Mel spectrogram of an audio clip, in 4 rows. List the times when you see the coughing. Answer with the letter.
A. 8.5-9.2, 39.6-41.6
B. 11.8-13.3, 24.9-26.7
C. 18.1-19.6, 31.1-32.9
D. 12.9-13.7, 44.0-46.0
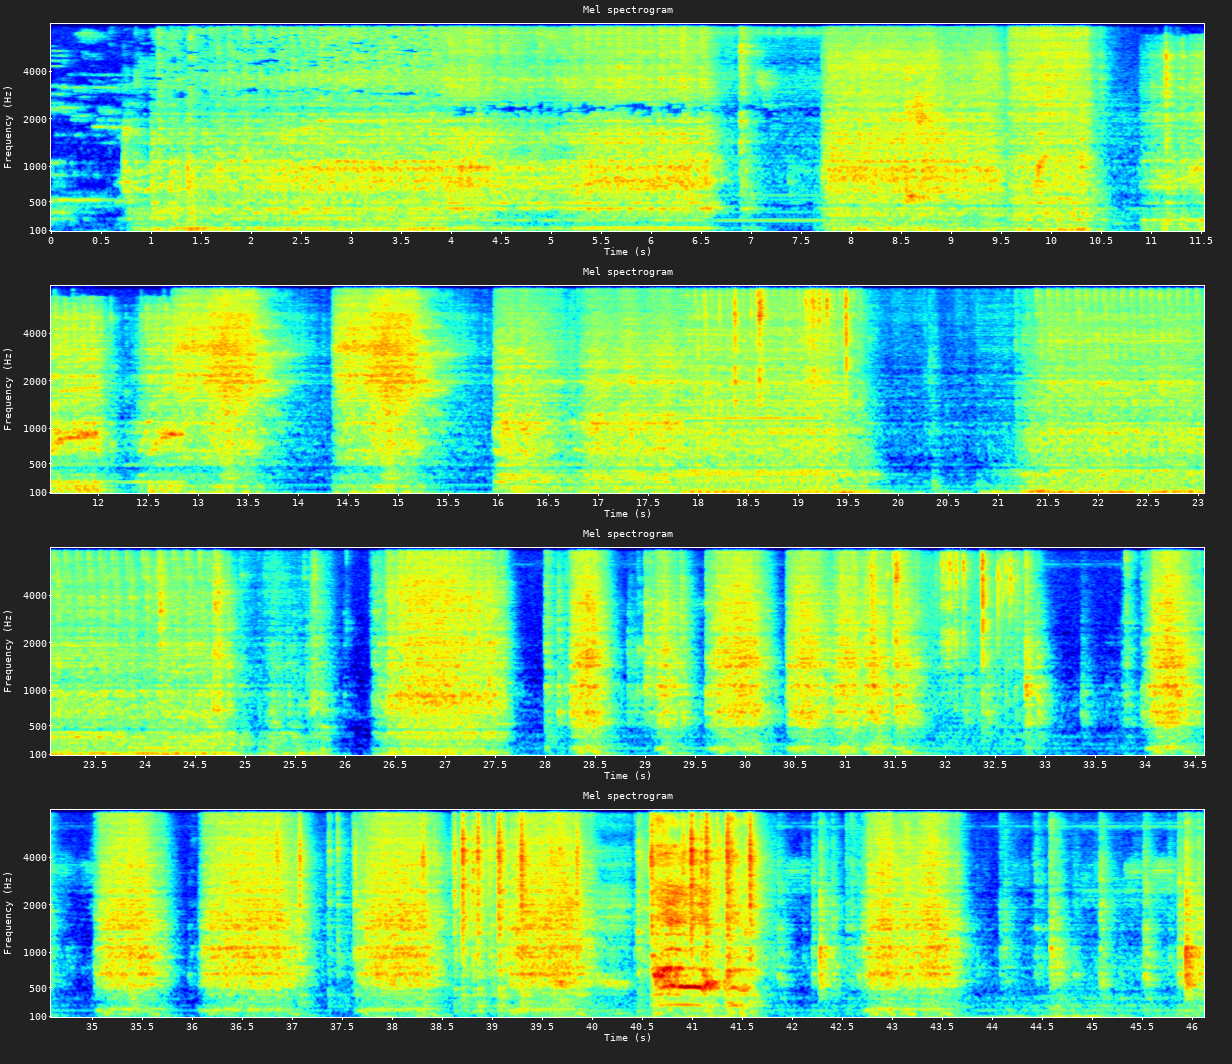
A.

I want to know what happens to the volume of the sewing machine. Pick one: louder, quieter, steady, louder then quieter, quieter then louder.
steady.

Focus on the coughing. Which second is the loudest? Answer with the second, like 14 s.
41 s.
